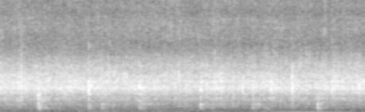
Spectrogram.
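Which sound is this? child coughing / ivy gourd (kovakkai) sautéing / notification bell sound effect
ivy gourd (kovakkai) sautéing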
